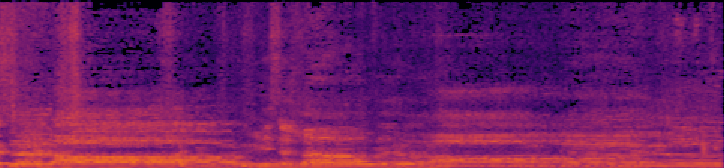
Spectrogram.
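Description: Singing with long held notes that slide from one pitch to the next, with little or no instrumental backing.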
